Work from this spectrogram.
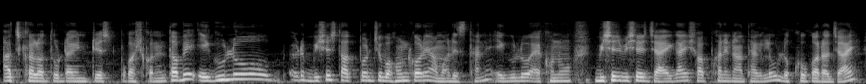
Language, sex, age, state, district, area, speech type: Bengali, male, 30-45, West Bengal, South 24 Parganas, rural, spontaneous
